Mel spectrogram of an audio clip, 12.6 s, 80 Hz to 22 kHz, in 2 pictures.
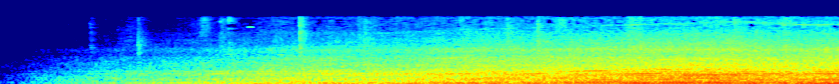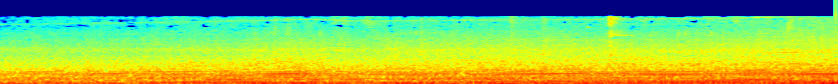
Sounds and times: bus 0.0 - 12.5
traffic 0.3 - 12.5

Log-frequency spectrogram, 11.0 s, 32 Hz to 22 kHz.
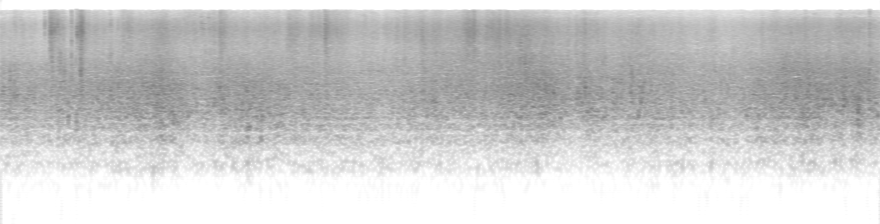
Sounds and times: Calm waves 0.0 - 11.0
people walking along the shore 0.0 - 11.0

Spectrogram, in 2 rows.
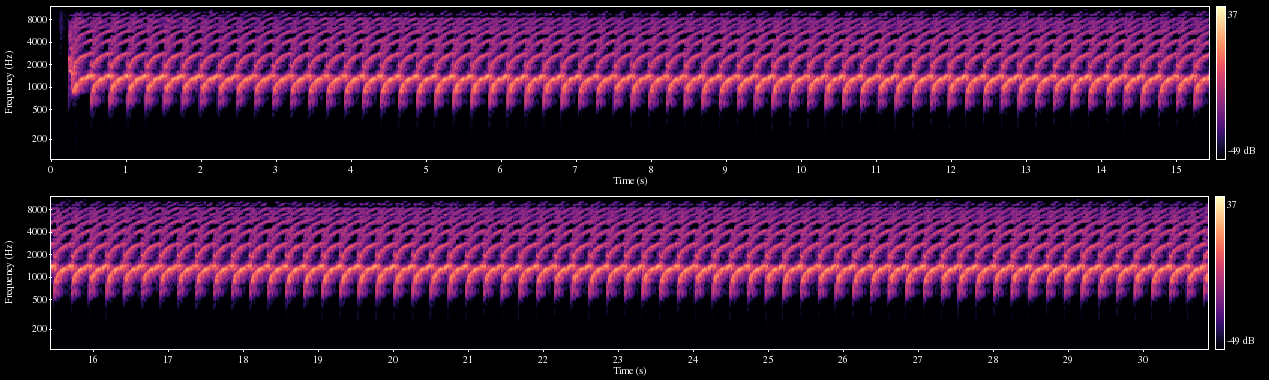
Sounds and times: Alarm Car or Home 0.2 - 30.8

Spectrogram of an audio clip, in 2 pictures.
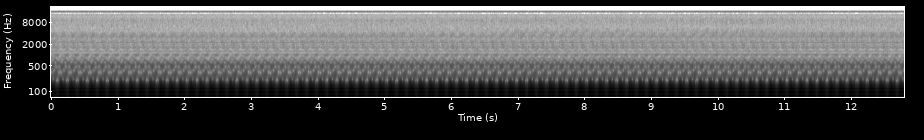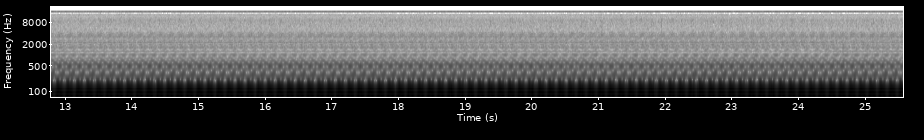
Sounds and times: ground hum 24.8 - 25.5

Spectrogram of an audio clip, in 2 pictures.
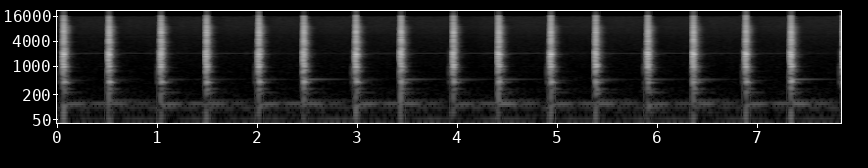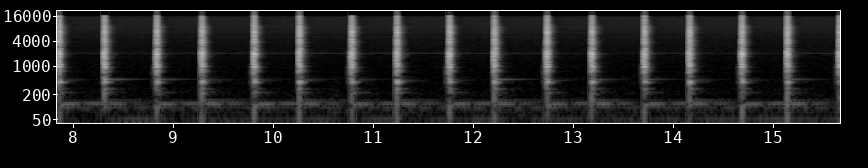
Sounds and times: metronome 0.0 - 15.6

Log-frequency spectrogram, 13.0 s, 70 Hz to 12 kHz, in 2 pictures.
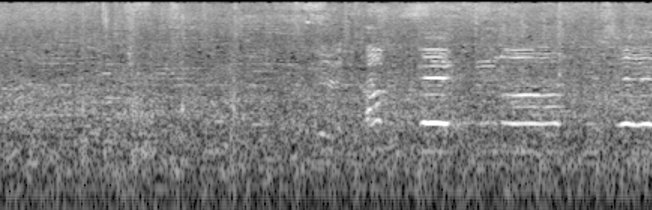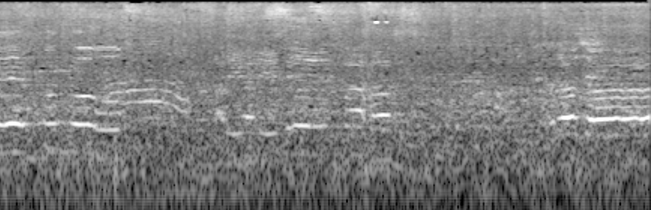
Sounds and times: people walking talking Korean 0.4 - 13.0

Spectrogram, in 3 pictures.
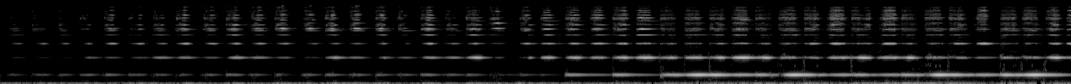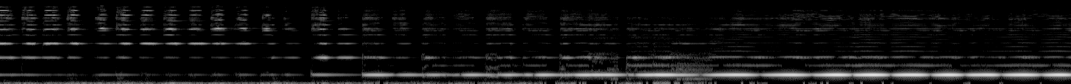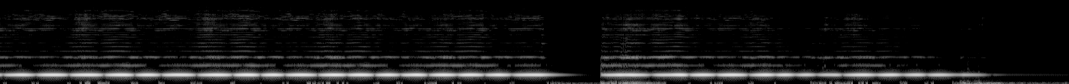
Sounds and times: flute 13.3 - 31.4

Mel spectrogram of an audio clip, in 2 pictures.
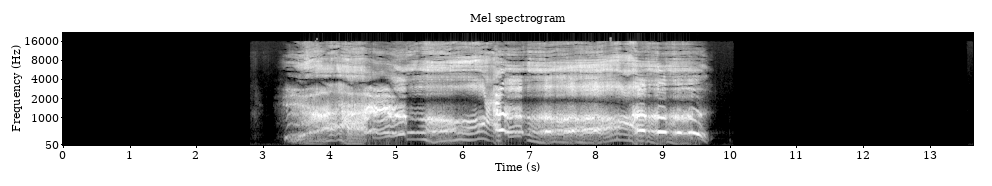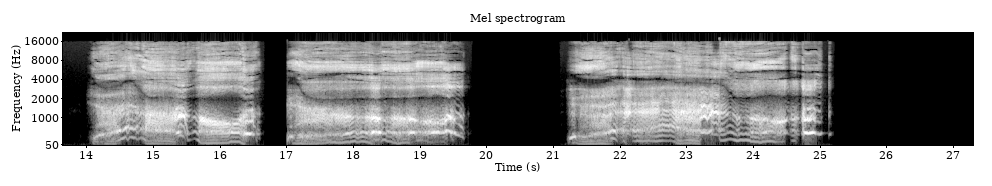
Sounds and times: Sick Zombie 3.3 - 9.7
Sick Zombie 14.1 - 19.7
Sick Zombie 21.2 - 25.2

